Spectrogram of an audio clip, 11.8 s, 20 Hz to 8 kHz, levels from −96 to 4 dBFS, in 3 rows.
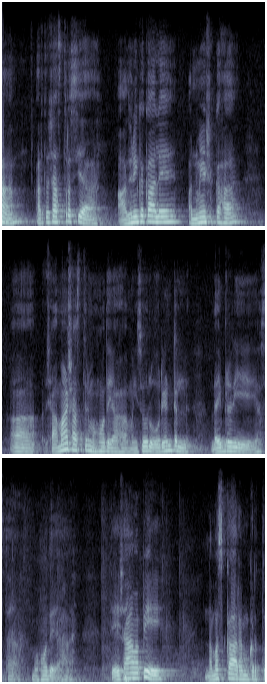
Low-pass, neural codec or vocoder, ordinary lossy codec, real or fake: none; none; none; real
